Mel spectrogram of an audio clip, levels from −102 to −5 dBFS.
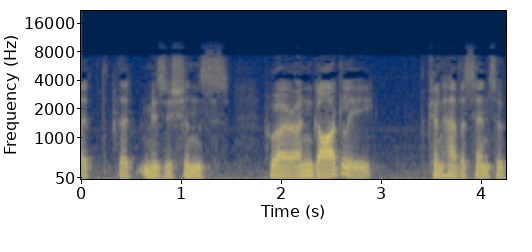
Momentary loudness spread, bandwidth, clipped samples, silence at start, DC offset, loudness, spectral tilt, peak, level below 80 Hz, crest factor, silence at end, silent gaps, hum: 12 LU; 8 kHz; under 0.1%; 0 s; under 0.1%; -29 LUFS; -7.5 dB/octave; -10 dBFS; -56 dBFS; 18 dB; 0 s; none; none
